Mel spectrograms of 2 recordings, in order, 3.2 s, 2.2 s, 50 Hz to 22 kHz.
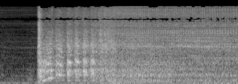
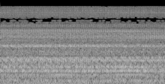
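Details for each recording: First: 2011 VW Polo MK5 1.2 TSI (CBZA), about 100,000 km, at startup: quick burst of clattery rattling for about a second before settling to steady idle; worn timing chain/tensioner rattle, before replacement with updated revision kit. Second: 2011 VW Polo MK5 1.2 TSI (CBZA), about 100,000 km, first start after replacing the timing chain and crank sprocket: a smooth, even idle with no rattle or slap. It runs healthy.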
